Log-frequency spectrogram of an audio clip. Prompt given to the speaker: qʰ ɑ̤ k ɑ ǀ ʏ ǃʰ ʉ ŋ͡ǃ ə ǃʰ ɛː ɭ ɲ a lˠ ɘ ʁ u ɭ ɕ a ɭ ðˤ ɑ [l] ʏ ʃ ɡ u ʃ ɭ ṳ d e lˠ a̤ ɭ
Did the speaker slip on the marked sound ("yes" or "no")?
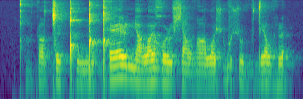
yes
